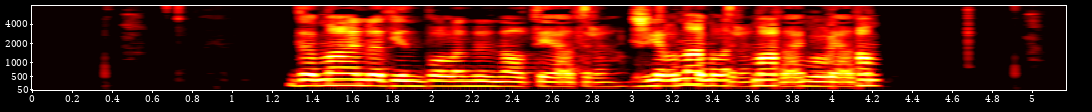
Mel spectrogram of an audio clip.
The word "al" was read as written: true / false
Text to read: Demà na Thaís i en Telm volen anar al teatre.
true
